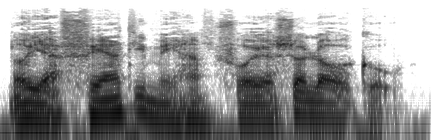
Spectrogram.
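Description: A man's voice: sits low, husky, dry recording. A man doing a sly ex-cavalryman farmhand. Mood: earnest. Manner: plain-spoken, calm and wry.

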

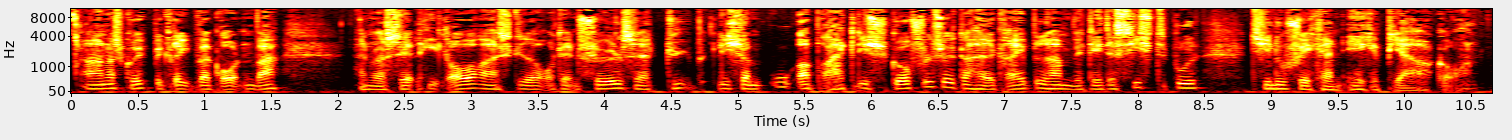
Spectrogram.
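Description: Low, husky male audiobook narrator. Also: a bit bright, no echo. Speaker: audiobook reader.

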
